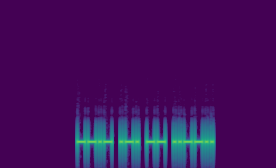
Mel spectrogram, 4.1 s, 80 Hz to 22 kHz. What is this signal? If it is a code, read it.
Morse code, heard as a keyed tone, about 26 wpm, 700 Hz. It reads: QRM?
